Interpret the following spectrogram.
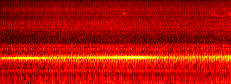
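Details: No-name "Rooty Tooty" air compressor filling its tank: a steady, even hum with a clear tone and no knocks or rattles, little vibration; a healthy compressor running smoothly.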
